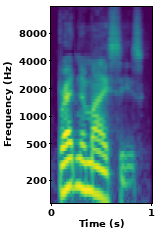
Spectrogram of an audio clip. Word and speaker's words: Brettanomyces: Brettanomyces.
